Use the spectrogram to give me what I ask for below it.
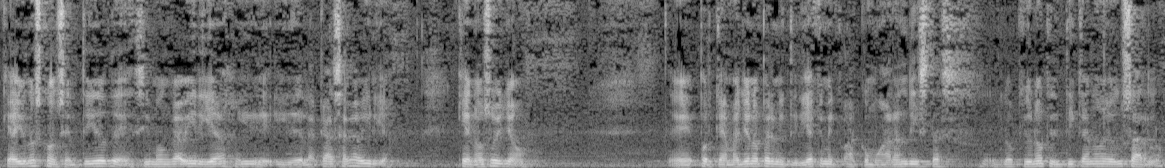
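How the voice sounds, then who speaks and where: A man, a congressman answering interview questions in a halting way, often repeating words as he searches for them. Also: lowish voice, fairly even intonation, mellow, a little hiss or hum.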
